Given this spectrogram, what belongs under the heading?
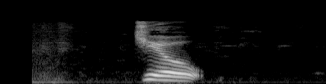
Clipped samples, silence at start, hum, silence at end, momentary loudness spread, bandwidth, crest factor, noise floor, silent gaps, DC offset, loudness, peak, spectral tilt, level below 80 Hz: under 0.1%; 1.35 s; none; 1.3 s; 17 LU; 8 kHz; 18 dB; -62 dBFS; none; under 0.1%; -15 LUFS; -2 dBFS; -3.5 dB/octave; -60 dBFS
